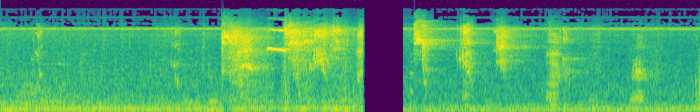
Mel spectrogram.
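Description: Monkeys screaming during a fight: loud shrill shrieks break out about three seconds in, then continue as a string of short screams roughly twice a second after a brief dead gap. A steady high insect whine runs underneath.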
